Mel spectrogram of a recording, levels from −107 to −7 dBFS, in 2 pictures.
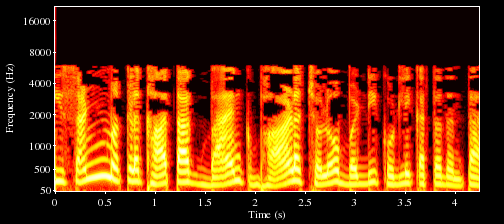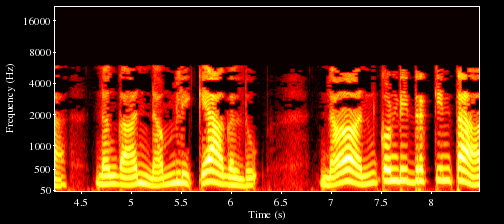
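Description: From start to finish the speech sounds watery and swirly, with smeared attacks and a hard treble ceiling near 5.9 kHz, which fits heavy MP3 compression at a low bitrate, likely around 27 kbps. A spectrogram shows a flat cutoff plus flickering, patchy high bands.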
